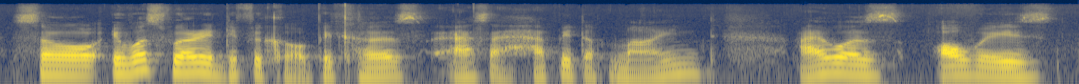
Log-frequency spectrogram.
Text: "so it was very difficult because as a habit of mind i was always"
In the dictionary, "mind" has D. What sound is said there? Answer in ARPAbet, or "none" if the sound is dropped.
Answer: D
